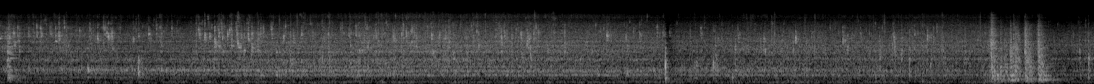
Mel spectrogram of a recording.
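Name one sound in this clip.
Potatoes sizzle and bubble in hot oil.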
